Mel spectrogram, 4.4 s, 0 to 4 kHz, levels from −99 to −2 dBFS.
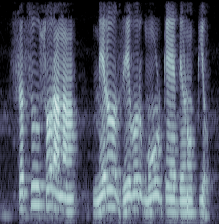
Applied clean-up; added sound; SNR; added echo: none; none; none; none.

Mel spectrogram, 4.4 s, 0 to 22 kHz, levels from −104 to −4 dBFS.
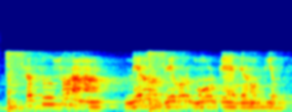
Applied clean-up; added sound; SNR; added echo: none; Explosion; 16 dB; reverberation time 1.1 s.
